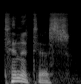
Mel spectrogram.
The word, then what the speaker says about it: tinnitus: A listener just jumped in and wants to know, does your book cover chronic tinnitus or tinnitus? I don't never know quite how to say that. – Tinnitus is actually the right way to say that.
